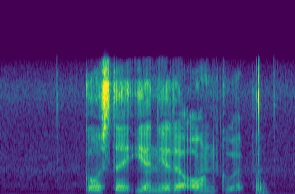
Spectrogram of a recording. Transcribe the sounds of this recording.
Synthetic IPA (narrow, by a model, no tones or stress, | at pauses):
kɔstəʔiənɦiədəʔɑːnkuəp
